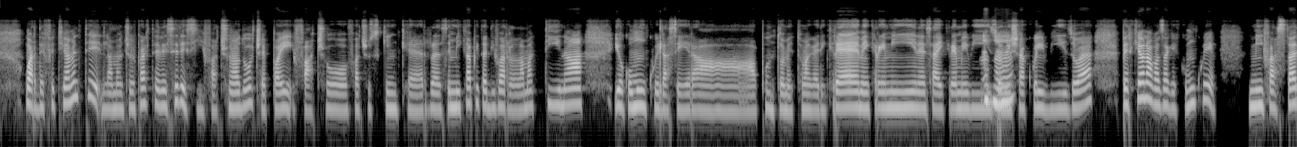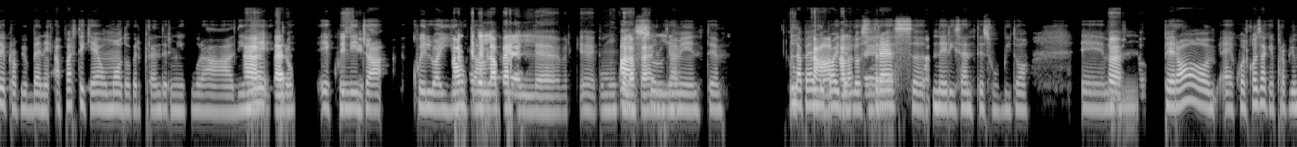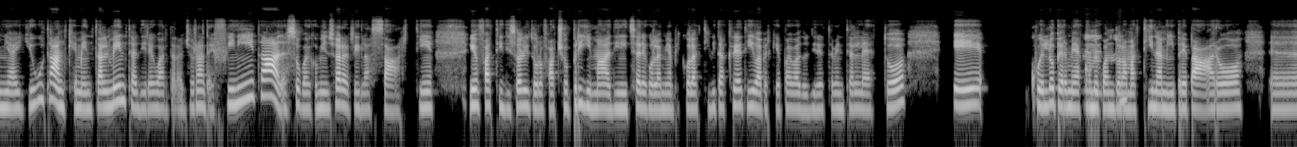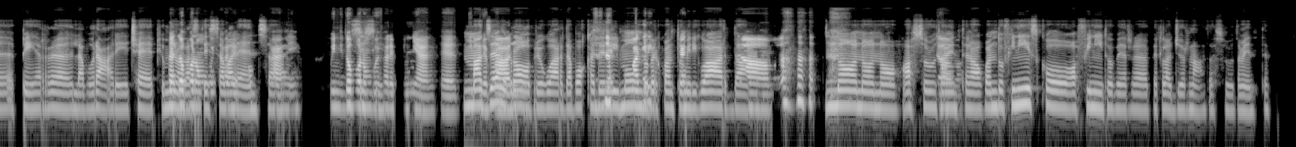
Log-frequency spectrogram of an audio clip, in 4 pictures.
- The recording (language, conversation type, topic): Italian, podcast, Qual è il tuo rituale serale per rilassarti?
- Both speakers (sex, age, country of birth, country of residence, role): female, 25-29, Italy, Italy, guest; female, 30-34, Italy, Italy, host
- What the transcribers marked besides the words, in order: "delle" said as "de"; in English: "skincare"; "proprio" said as "propio"; tapping; other noise; "proprio" said as "propio"; "cioè" said as "ceh"; "Cioè" said as "ceh"; chuckle; chuckle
